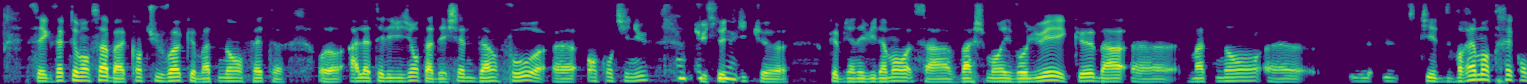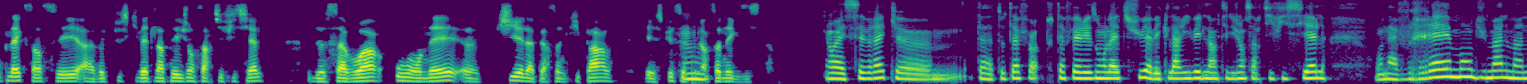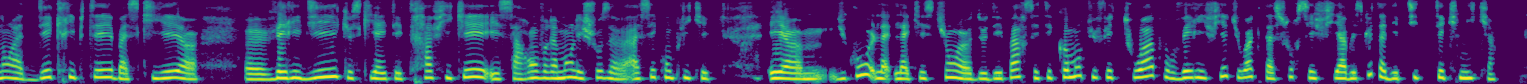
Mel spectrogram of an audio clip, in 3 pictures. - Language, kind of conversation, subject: French, podcast, Comment repères-tu si une source d’information est fiable ?
- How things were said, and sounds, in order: stressed: "vraiment"; stressed: "décrypter"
